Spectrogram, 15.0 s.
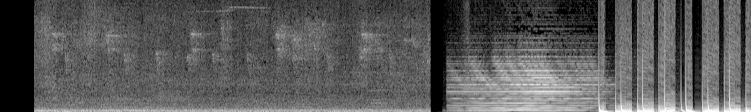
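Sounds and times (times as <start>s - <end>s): birds chirping: 0.7s - 8.6s.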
